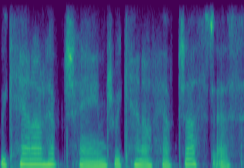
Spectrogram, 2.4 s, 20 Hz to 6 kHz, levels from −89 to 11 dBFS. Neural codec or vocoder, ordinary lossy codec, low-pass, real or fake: none; Opus, 16 kbps; 5.4 kHz; real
